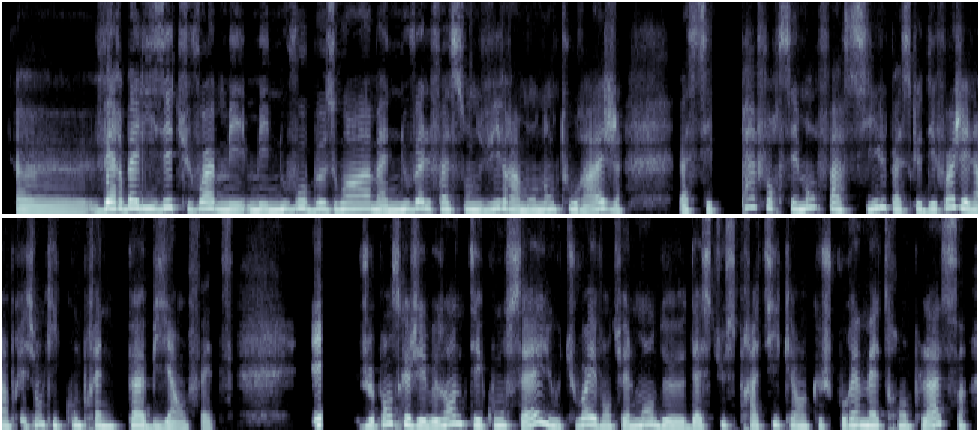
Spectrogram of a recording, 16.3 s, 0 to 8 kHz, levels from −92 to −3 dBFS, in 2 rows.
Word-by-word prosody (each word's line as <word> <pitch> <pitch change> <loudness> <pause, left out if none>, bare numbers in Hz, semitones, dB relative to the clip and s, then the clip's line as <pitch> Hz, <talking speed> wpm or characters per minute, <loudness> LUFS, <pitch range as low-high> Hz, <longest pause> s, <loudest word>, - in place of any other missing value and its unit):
Heu, 175 -2 -2
verbaliser 255 +4 +4
tu 275 -5 -10
vois? 255 +4 +1
Mes 210 -2 +1
mes 205 0 +3
nouveaux 230 +6 +3
besoins, 235 +2 0
ma 210 -3 +2
nouvelle 230 +5 +2
façon 220 -1 -2
de 210 - +3
vivre 240 +5 -1
à 205 - 0
mon 195 0 +2
entourage, 225 0 -1 0.5
bah, 195 - -1
c'est 200 0 -7 0.2
pas 305 +3 -5
forcément 265 -2 -1
facile 240 +2 -2
parce 210 -4 -3
que 220 - -3
des 210 +2 0
fois 290 +7 -1
j'ai 260 -5 +3
l'impression 200 +3 -2
qu'ils 225 -4 -3
comprennent 215 -3 0
pas 215 +1 +1
bien, 180 -2 -1
en 170 - -6
fait, - - -9 0.8
et 240 - +6 0.3
je 210 +3 +1
pense 275 +7 -1
que 260 - +6
j'ai 205 -2 +3
besoin 225 +8 +3
de 285 - -2
tes 220 -6 +3
conseils 225 - +1
ou 205 - 0
tu 205 - -15
vois, 250 +1 +3
éventuellement, 205 +3 0
de 200 -3 +2
d'astuces 205 +5 -3
pratiques 210 +3 -5
hein, 200 -1 +1
que - - -7
je 195 - -12
pourrais 225 +2 +1
mettre 215 -2 +3
en 205 - 0
place 220 +6 -3
220 Hz, 205 wpm, -24 LUFS, 200-245 Hz, 0.8 s, et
